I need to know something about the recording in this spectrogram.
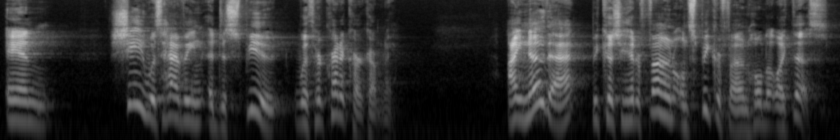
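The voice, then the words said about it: Baltimore accent. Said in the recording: “my wife makes fun of me, because sometimes my Baltimore accent”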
